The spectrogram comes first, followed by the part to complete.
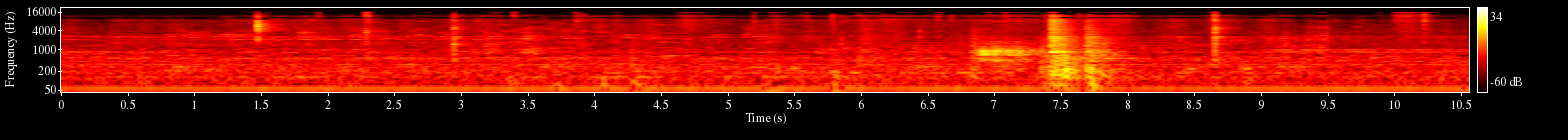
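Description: Metal spoon clinking and scraping in a ceramic bowl of ice cream: a few light clinks spread out, with a louder short clatter of sound about seven and a half seconds in.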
